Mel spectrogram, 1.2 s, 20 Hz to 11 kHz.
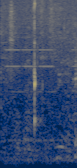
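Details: Newborn girl on day 4 with her first hiccups: a single short, sharp hiccup with soft room noise around it.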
